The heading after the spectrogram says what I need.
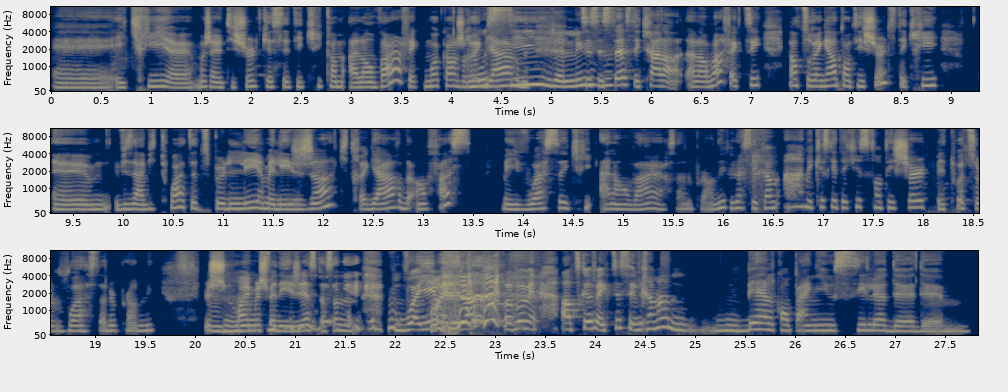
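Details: Adult woman speaking French; typical speech.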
